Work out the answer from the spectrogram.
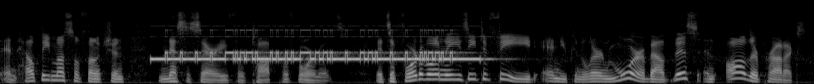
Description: RTTY (50 baud, 450 Hz shift), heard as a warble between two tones, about 1450 Hz centre, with room echo and speech in English. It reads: 58ISG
